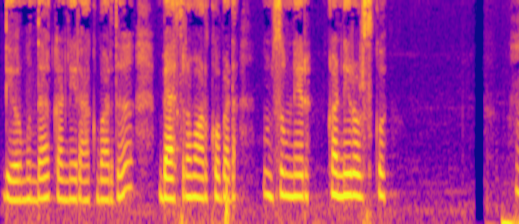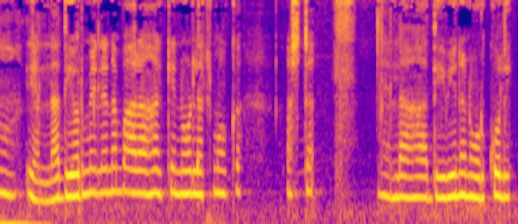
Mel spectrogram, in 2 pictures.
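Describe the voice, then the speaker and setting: A woman's voice: high-pitched, fairly even intonation, a little fast, pauses often, a little mellow, close to an everyday voice. A woman with a North Karnataka Kannada accent voicing a caring village neighbor who reassures a friend. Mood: soothing. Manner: soothing, reassuring. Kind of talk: cartoon voice acting.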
